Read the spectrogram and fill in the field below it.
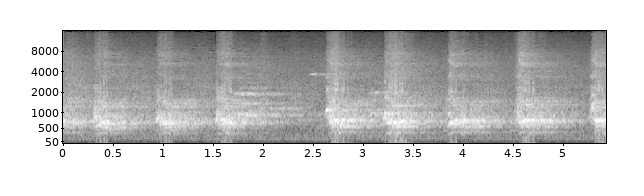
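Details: Dog barking loudly, recorded 7/3/15: sharp, loud barks repeated roughly every half second to second, each a short harsh burst with a slight echo, steady low hum in the background.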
